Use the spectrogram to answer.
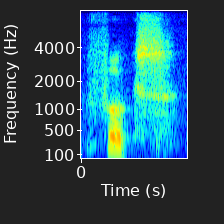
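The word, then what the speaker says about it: Fux: His last name is actually, it's kind of awkward, but it's pronounced Fuchs. I'm pretty sure it's Fuchs.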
